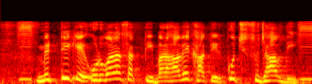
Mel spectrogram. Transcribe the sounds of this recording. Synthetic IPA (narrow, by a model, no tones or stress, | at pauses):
mɪʈːikeʊɽwəɽasəkt̪ibɐɽ̤aːʋekʰaːt̪ɪɾkʊt͡ʃʰsʊd͡ʒʱaːʋd̪iː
